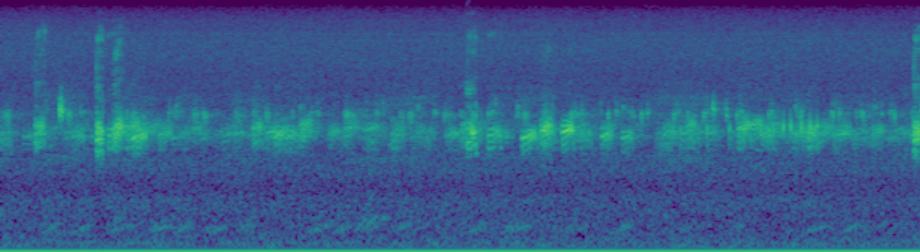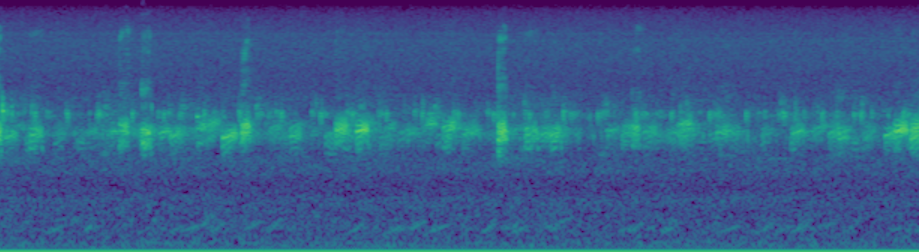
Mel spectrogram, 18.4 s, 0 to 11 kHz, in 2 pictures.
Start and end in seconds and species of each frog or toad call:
0.0	6.4	Leptodactylus latrans
0.0	18.3	Boana bischoffi
0.0	18.3	Sphaenorhynchus surdus
7.9	18.3	Leptodactylus latrans
1:30am

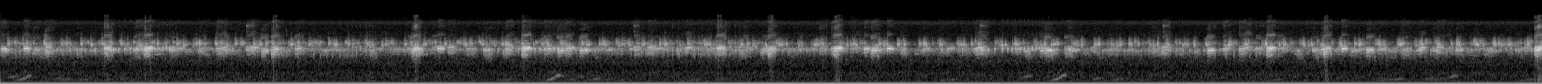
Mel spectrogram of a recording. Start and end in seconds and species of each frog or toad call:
0.0	1.6	Leptodactylus latrans
0.0	15.4	Boana bischoffi
0.0	15.4	Sphaenorhynchus surdus
5.1	6.5	Leptodactylus latrans
10.1	11.4	Leptodactylus latrans
13.6	15.4	Leptodactylus latrans
1:00am

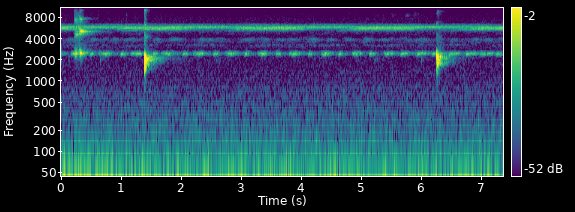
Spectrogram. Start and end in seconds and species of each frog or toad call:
0.2	0.7	Dendropsophus minutus
1.3	1.6	Pithecopus azureus
6.2	6.5	Pithecopus azureus
2:15am

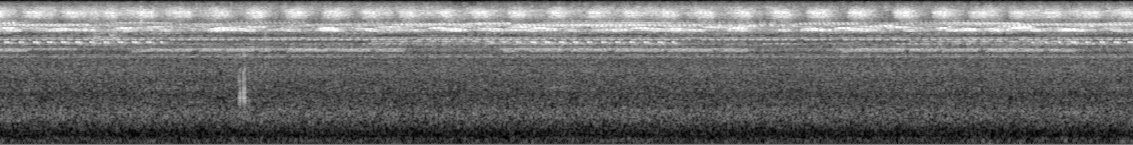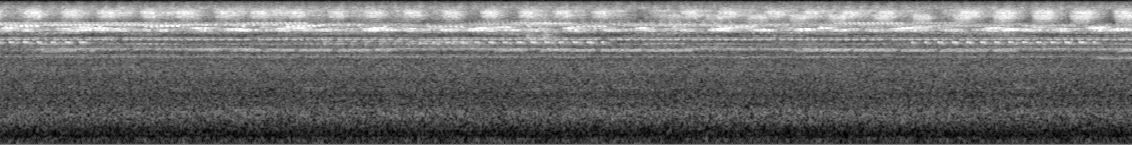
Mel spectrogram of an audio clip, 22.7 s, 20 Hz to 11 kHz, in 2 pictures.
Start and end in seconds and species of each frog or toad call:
2.3	2.6	Phyllomedusa distincta
10:30pm

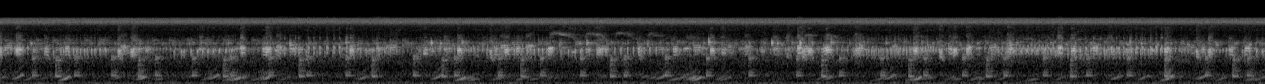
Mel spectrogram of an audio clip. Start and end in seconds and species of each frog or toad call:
0.0	12.6	Boana bischoffi
0.0	12.6	Boana faber
0.0	12.6	Leptodactylus latrans
2.9	3.6	Sphaenorhynchus surdus
7.0	8.4	Sphaenorhynchus surdus
12:00am

